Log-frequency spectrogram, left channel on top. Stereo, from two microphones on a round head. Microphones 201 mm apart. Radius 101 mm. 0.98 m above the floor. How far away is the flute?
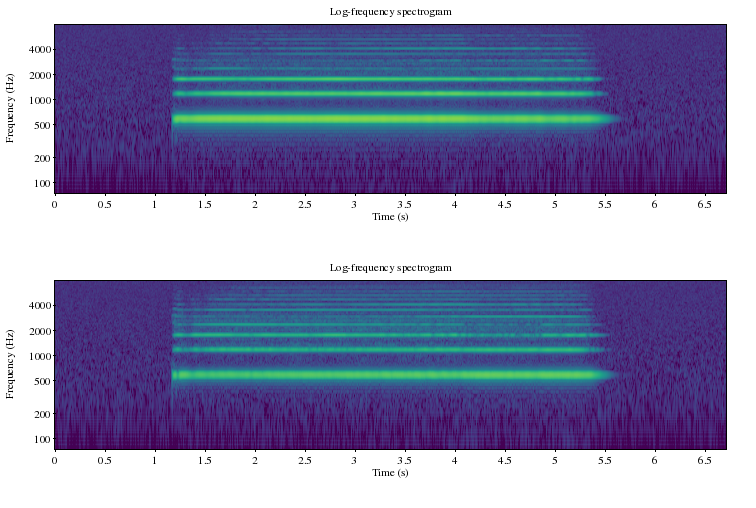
About 1.7 m.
